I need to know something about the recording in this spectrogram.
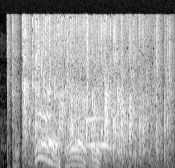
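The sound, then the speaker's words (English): An audience at a weekend learning event breaks into steady applause to show how many people learned something, lasting about three seconds, with rising and falling whoops and cheering voices over the dense clapping before it begins to thin out. “By round of applause, how many people learned something?”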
